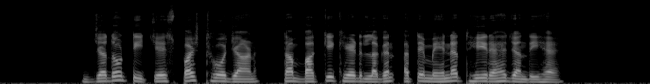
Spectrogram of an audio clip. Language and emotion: Punjabi, neutral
